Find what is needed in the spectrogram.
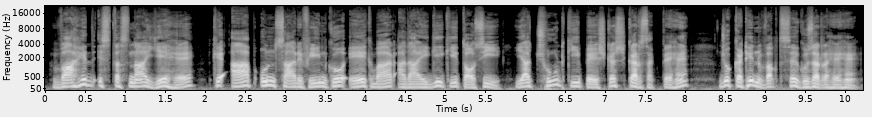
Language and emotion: Urdu, neutral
